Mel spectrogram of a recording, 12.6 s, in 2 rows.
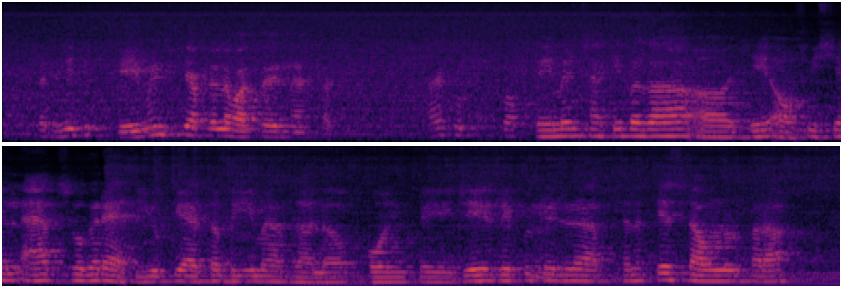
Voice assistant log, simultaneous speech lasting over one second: none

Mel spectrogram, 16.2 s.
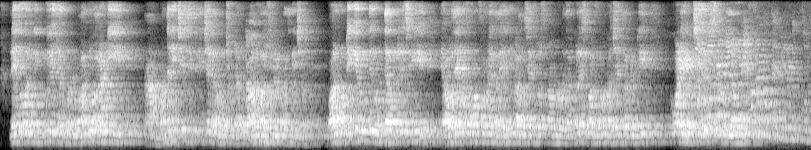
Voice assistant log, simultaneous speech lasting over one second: present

